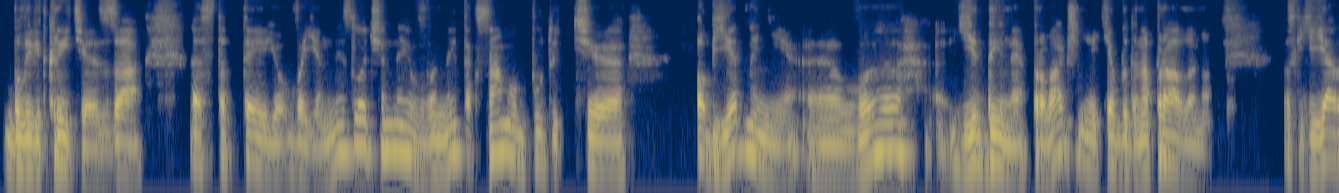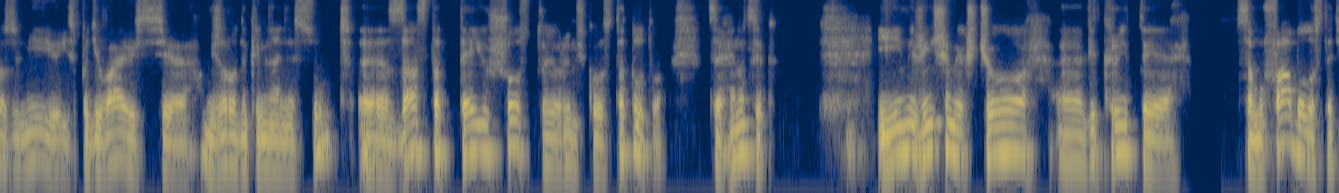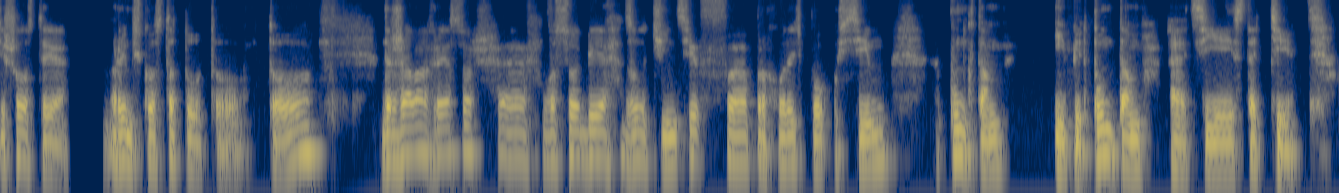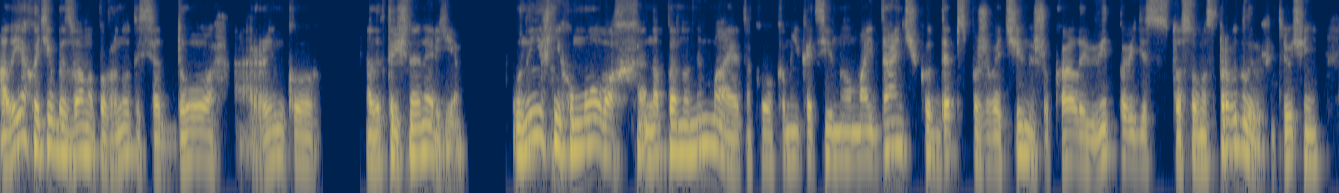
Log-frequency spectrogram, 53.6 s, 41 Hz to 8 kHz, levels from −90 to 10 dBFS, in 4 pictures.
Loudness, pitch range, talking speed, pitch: -22 LUFS, 90-125 Hz, 95 wpm, 110 Hz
